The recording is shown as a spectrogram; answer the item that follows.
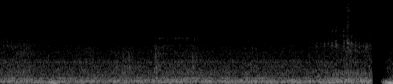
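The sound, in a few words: cats purring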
